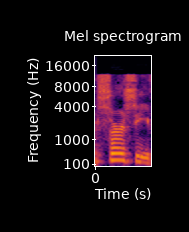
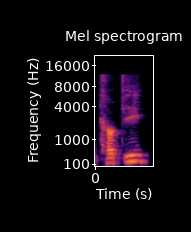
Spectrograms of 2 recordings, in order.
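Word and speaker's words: Circe: pronun pronunciation I think Cersei for example that character I think if we really wanted to go with the Greek pronunciation we would be saying kiry yeah or kiry but I I think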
